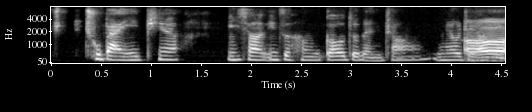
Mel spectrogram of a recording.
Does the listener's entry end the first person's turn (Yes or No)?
Yes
